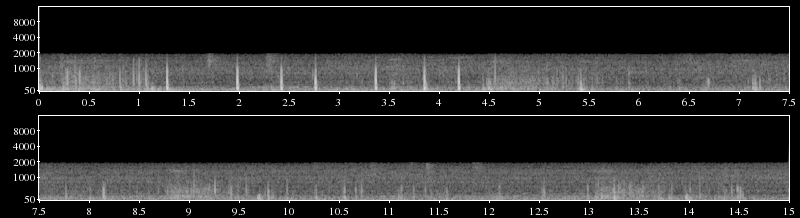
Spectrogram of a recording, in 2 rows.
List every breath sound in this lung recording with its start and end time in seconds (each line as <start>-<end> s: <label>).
4.36-5.72 s: inhalation
8.66-9.94 s: inhalation
12.99-14.02 s: inhalation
